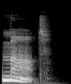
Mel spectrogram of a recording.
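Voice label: "mart", British English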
